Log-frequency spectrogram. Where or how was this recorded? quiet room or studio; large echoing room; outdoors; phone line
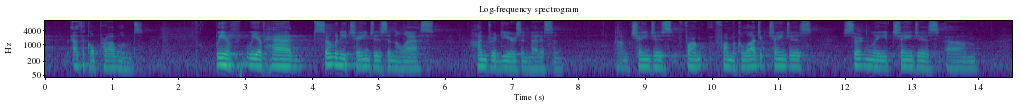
large echoing room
